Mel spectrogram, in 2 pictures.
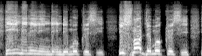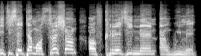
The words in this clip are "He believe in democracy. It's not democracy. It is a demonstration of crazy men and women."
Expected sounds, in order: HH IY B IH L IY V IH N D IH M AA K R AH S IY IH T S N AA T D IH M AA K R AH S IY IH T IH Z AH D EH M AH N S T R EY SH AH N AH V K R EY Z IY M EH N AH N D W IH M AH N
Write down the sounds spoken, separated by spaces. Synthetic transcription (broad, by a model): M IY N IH N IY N IH N D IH M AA K R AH S IY IH T S N AA T D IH M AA K R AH S IY IH T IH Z AH D EH M AH N S T R EY SH AH N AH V K R EY Z IY M EH N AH N W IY M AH N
